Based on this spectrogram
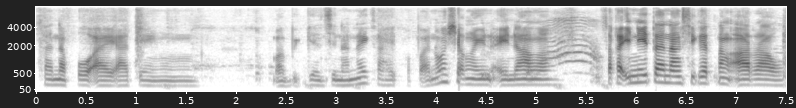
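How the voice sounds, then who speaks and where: Her voice is very deep and low for a woman, with ordinary pitch variation, at a moderate pace. The sound is dry and close, with no echo. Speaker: charity vlogger. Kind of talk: vlog walkthrough and interview. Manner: loud.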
